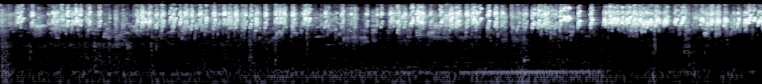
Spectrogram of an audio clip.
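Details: Small hook-billed Forpus parrotlets chattering in rapid, high, scratchy chirps that overlap steadily and grow louder and denser near the end, over a faint low hum.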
